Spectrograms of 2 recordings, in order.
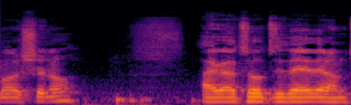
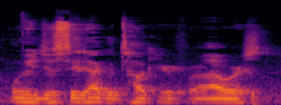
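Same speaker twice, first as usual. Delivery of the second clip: ordinary delivery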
